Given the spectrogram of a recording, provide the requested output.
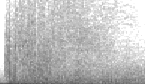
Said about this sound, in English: Is there going to be a theme song for What Killed Magic This Week? It's probably just going to be an explosion.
